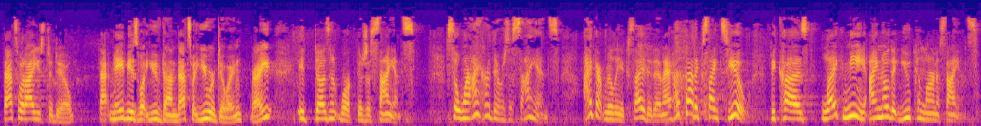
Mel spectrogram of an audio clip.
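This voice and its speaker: Lively woman speaker from New York. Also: on the high side, normal speed. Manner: lively, asks the audience questions. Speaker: business speaker. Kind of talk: motivational talk to a live audience. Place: event room with audience.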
